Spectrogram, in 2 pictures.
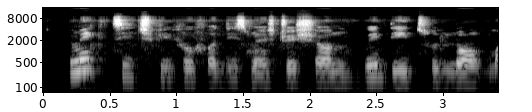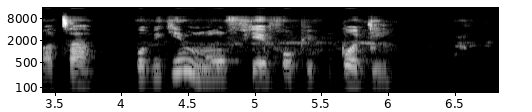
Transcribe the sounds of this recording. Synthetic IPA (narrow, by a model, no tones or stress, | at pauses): mektʰit͡ʃpipʰufɔdismɛnstɹeʃɔ̃nwedetʰulɔ̃ŋɡ̚matʰa | b̥obiɡĩn̩muv̥fjɛfɔpipubɔdi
